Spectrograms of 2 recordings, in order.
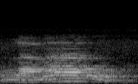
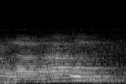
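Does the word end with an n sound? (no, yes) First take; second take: no; yes. First: The word ends on a vowel without n. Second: The word ends with an added n sound. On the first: The speaker calls it right. "dia tidak boleh ditanwin" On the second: The speaker calls it wrong. "jangan dibaca ulama'un"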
